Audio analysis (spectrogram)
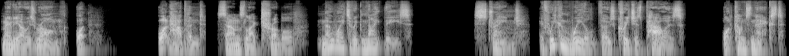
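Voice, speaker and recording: A husky, wary adventurer hero. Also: male voice, deep voice, sing-song, takes it slowly, no echo, clean studio sound, heavily acted. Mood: wary, wry. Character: guarded adventurer hero, wry, suspicious, casts Latin spells. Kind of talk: video game character voice lines.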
